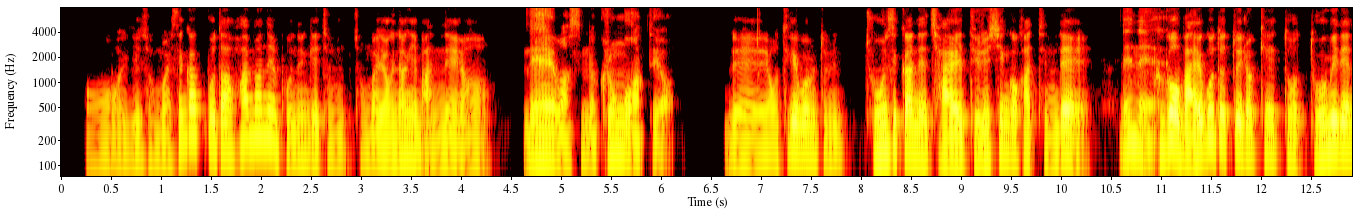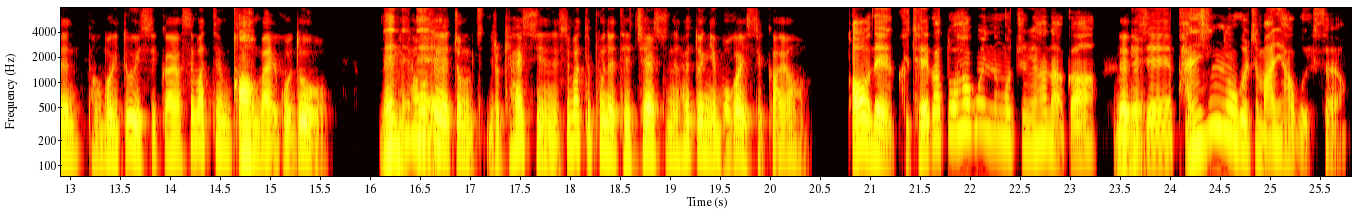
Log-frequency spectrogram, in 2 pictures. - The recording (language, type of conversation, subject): Korean, podcast, 잠을 잘 자려면 어떤 습관을 지키면 좋을까요?
- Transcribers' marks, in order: other background noise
